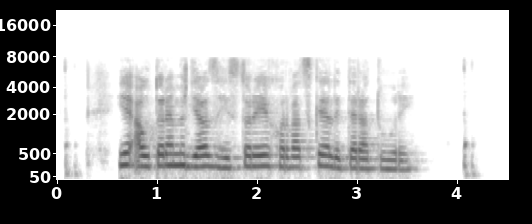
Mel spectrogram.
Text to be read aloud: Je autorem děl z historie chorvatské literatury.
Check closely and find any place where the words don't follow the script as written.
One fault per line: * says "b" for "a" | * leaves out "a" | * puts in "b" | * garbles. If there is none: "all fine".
all fine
